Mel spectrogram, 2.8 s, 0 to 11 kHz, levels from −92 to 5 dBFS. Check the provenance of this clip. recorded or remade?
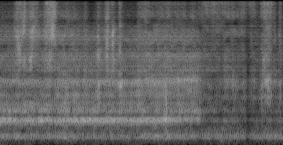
remade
